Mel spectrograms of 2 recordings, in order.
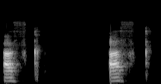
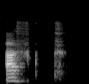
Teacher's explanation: al ser un verbo que su sonido final no utiliza las cuerdas vocales porque pueden intentarlo con su garganta asq asq no hay vibración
